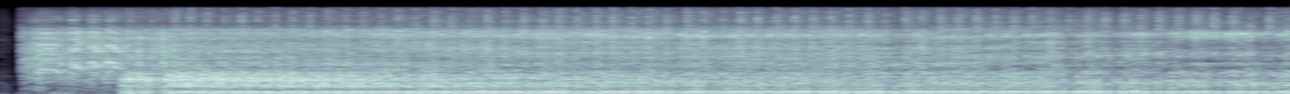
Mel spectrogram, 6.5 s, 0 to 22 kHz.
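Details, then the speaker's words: 2008 Yamaha R6R motorcycle, cold start after sitting off all night: engine catches into a fast cold idle with a hard metallic clatter over the exhaust that comes on then goes away; while riding the noise follows rpm and stops when the clutch is pulled in. "pretty much uh bike's been off all night gonna turn it on and let you hear that noise how it comes on and then goes away"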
